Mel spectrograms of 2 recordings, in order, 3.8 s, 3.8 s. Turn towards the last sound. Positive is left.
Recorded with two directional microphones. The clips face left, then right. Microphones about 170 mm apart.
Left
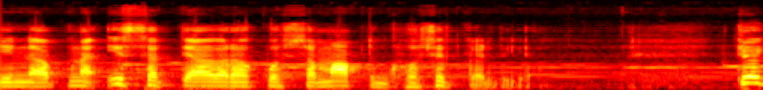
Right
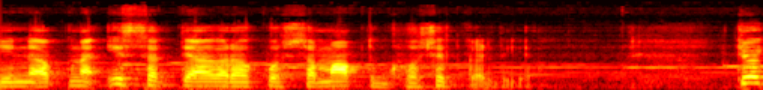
turn(degrees=10)  # may be behind; listen again after turning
